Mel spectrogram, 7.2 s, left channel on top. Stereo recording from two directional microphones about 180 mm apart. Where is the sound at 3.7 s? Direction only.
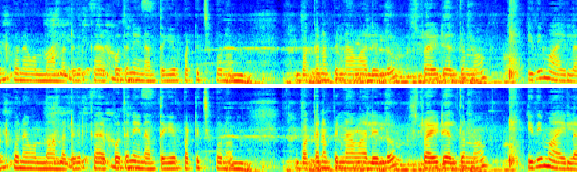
15° right (ahead or behind).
